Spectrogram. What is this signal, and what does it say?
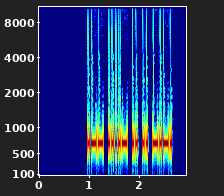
Morse code, heard as a keyed tone, about 36 wpm, 700 Hz. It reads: W4IIC
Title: K1USN SST QSO Practice - 35wpm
